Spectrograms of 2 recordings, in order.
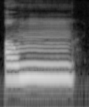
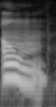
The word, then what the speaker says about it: Om: It's not unusual for a yoga class to begin and end the class with an Om chant. Again, this is based in Hinduism. When pronounced correctly, it actually consists of 4 syllables, A, U, M, and the last syllable is silent.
